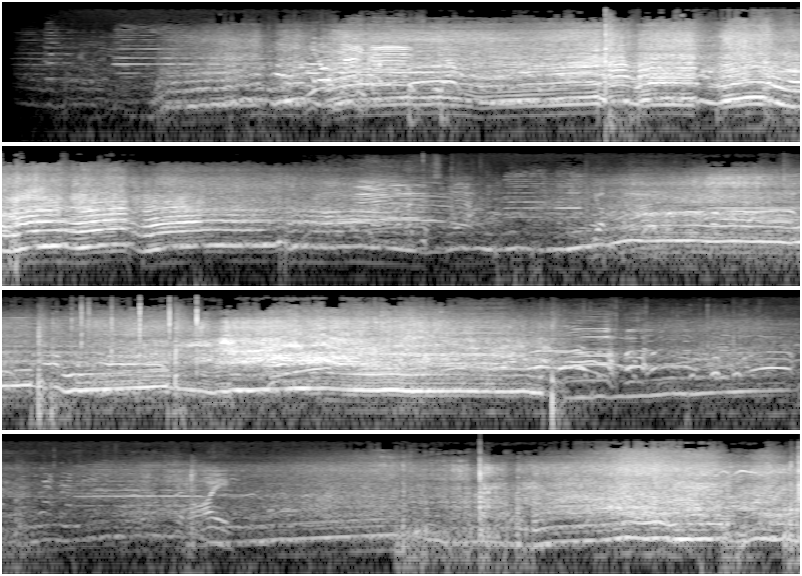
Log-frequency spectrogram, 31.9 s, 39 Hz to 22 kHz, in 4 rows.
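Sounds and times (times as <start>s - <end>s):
rally car engines revving: 1.1s - 31.9s
exhaust pops and bangs: 5.9s - 6.6s, 15.8s - 18.1s, 21.3s - 21.8s, 27.8s - 29.3s, 31.1s - 31.9s
tyres squealing: 11.4s - 26.8s.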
